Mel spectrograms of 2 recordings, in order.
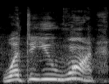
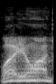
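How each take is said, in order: First: It sounds warm and inviting. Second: It sounds annoyed and dismissive.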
